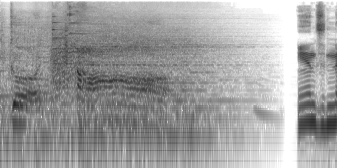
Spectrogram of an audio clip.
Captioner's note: robot moan?????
